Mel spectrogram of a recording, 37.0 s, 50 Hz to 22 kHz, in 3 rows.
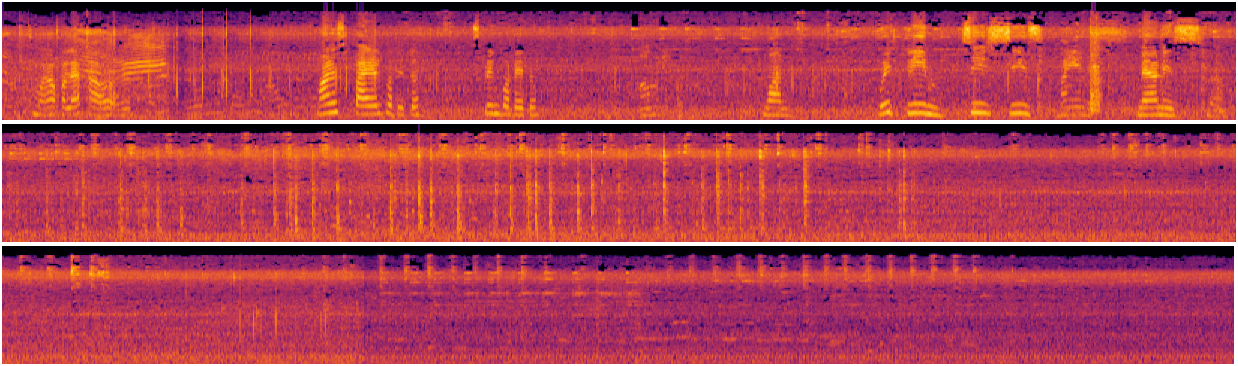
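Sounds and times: steady hum: 0:00.0 - 0:37.0.

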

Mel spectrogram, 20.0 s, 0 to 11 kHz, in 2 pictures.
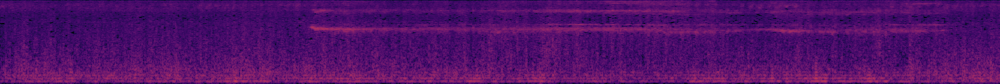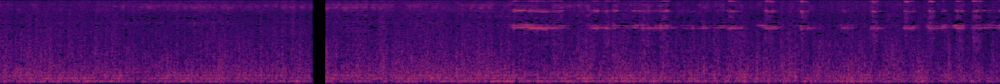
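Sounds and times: electric train rumbling: 0:01.2 - 0:12.1, 0:14.2 - 0:20.0
high-pitched squeal: 0:02.4 - 0:11.4, 0:14.7 - 0:20.0.

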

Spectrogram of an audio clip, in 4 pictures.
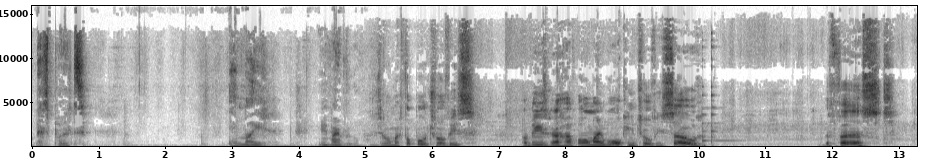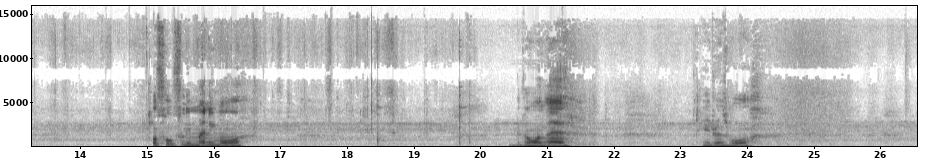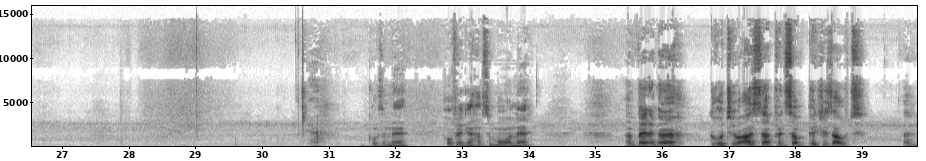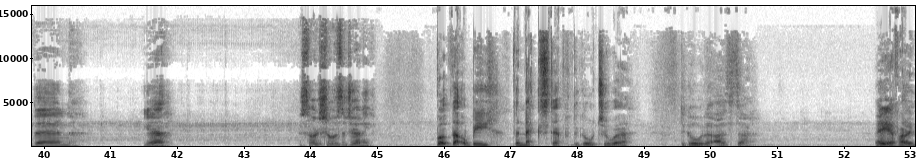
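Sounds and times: faint low hum: 0:00.0 - 0:53.0.

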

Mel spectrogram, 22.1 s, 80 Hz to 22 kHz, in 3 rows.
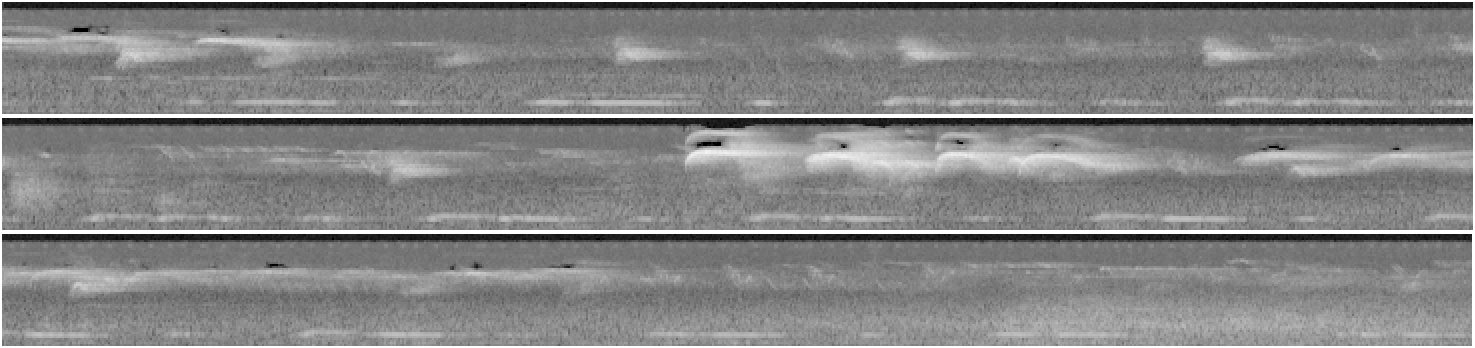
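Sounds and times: small birds chirping: 0:00.0 - 0:22.0
pigeon cooing: 0:00.8 - 0:17.3, 0:17.9 - 0:20.5, 0:21.4 - 0:22.0.

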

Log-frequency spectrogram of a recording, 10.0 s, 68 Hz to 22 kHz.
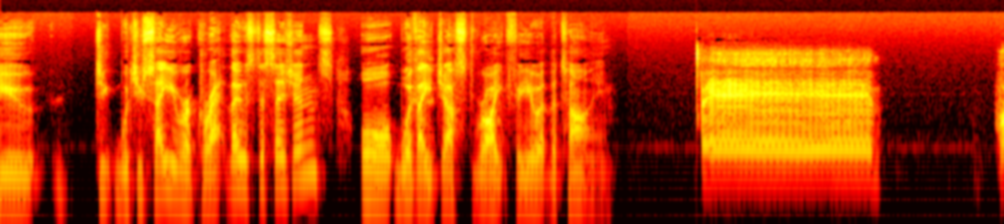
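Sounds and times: man hesitating errr: 0:07.0 - 0:08.8.

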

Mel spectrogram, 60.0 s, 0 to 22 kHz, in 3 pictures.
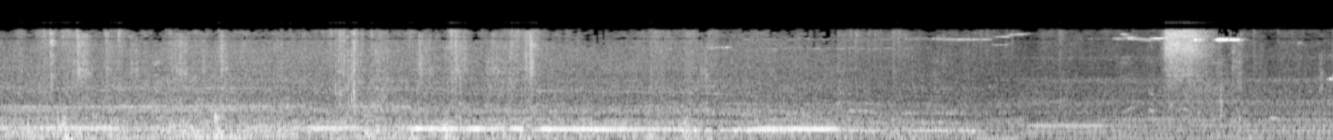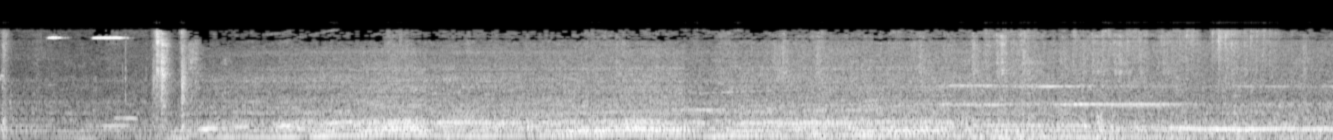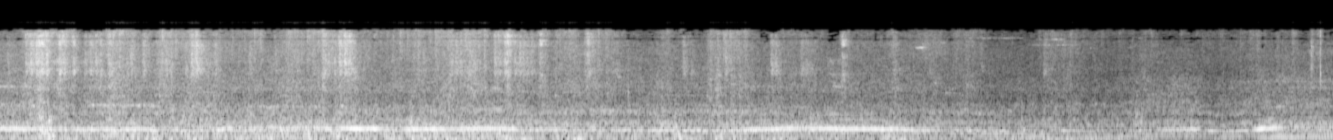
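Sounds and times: bus diesel engine running: 0:00.0 - 0:59.9
air brake hiss: 0:17.4 - 0:18.2.

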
